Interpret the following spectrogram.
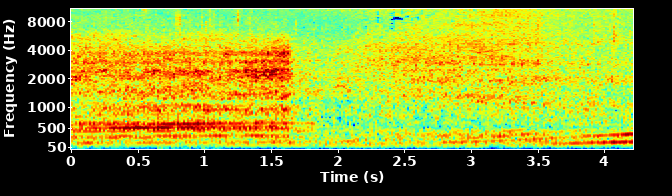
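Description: Drag-racing car engine held at high revs, then lifting off about one and a half seconds in, followed by another engine revving up, rising in pitch, near the end.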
